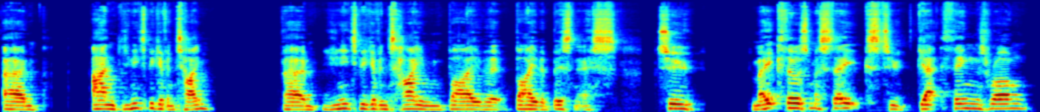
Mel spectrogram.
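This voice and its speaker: A man's voice: medium pitch, steady tone, unhurried, a bit bright. A man in his thirties from Scotland, a company founder interviewed over a video call, talking earnestly and often repeating words as he thinks. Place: small home room.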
